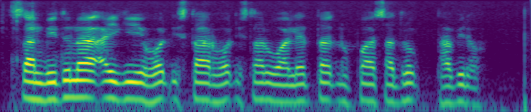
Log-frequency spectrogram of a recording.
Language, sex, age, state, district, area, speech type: Manipuri, male, 30-45, Manipur, Churachandpur, rural, read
